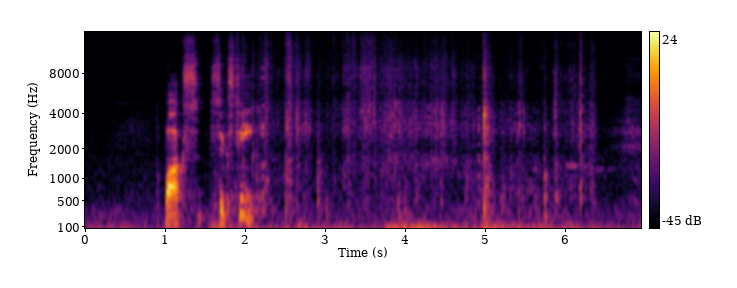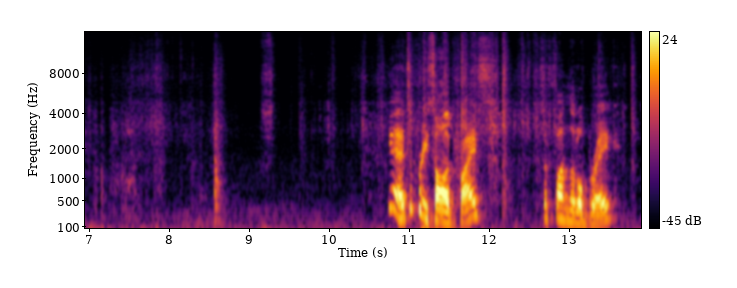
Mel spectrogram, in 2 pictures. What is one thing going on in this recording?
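Plastic wrapping crinkles as hands tear open a pack.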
